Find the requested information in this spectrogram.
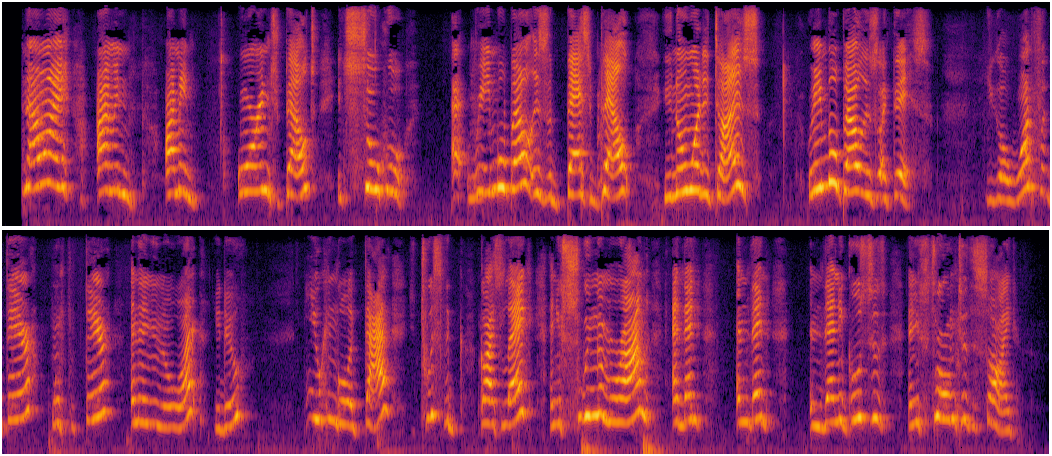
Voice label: Conversation, 1 boy, 6 yrs, talking about martial arts, comical, cute, male, kid; child, human voice, talk, speak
